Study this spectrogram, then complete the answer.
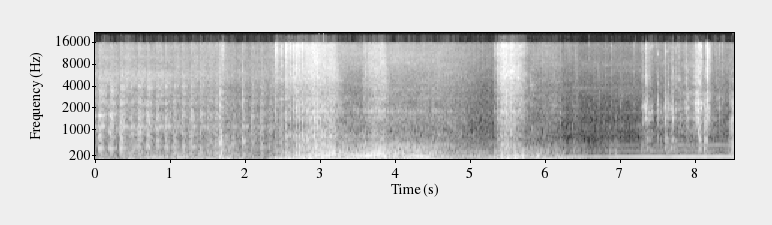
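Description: A Volvo 740 rescued from a scrapyard runs and revs, its engine surging loudly before settling back to a steady idle, close by with no talk.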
